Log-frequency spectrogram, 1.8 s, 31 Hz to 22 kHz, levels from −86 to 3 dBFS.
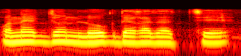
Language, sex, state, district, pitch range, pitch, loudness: Bengali, male, Assam, Hailakandi, 150-165 Hz, 155 Hz, -15 LUFS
